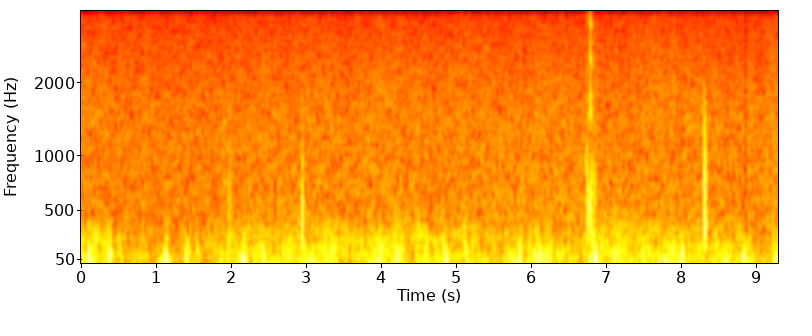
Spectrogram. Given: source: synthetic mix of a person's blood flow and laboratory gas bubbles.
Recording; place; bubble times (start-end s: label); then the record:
Doppler ultrasound of blood flow; subclavian vein
6.72-6.88 s: bubbles
From the record:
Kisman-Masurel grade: 122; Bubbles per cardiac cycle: 1 to 2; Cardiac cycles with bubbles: 10 to 50%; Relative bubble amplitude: moderate (0.250 to 0.450); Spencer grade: 2 (many but less than half of the cardiac periods contain bubble signals, singularly or in groups); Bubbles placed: anywhere in the cardiac cycle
